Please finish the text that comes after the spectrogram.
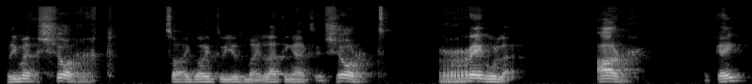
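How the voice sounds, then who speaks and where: Mellow-voiced man lecturing a class. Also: mid-range voice. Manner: repetitive, checks in with students often. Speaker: pharmacology lecturer.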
